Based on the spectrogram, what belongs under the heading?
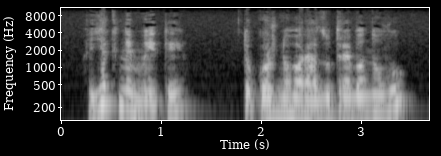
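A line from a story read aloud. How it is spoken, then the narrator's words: Calm answer. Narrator (Ukrainian): відповів спокійно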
